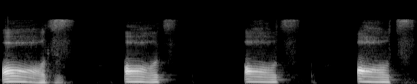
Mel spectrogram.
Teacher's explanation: a u se 的时候，你可以发现这个 s 浊化了。浊化了哦，所以它念日，我们念 oz，oz，oz，oz，所以有时候 s 一会念出日这个音，oz，oz，oz。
